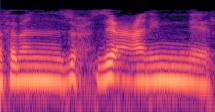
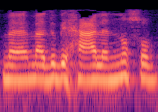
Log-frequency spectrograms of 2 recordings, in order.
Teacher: نص على أنه يدغم الحاء في العين في موضع واحد · Shown in: first take · Term: الإدغام الحائي في العين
